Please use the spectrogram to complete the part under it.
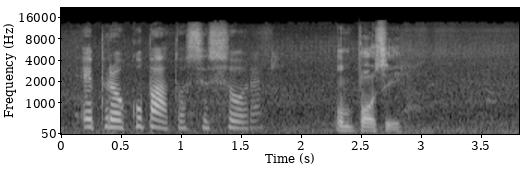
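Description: An elderly man speaks calmly into a microphone close by.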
